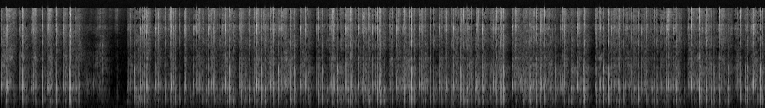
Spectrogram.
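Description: Short fingernails and fingertips tap fast on a small, hollow, white printed cardboard stylus pen box held in both hands. The result is a dense stream of dry, hollow, clicky taps centered in the midrange with almost no low end, broken only by a brief pause just after the first second.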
